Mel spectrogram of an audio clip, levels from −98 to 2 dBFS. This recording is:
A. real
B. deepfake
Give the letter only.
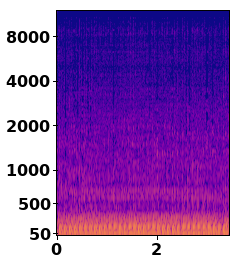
A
